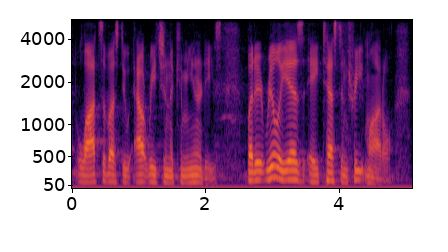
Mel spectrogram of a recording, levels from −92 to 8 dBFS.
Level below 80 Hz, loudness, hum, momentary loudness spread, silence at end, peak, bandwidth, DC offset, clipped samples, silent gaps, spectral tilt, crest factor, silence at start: -66 dBFS; -30 LUFS; none; 14 LU; 0.1 s; -12 dBFS; 5.4 kHz; 0.3%; under 0.1%; none; -7 dB/octave; 18 dB; 0 s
